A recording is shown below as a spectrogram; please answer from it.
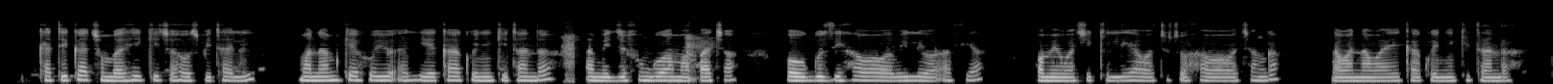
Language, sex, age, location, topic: Swahili, female, 18-24, Kisumu, health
